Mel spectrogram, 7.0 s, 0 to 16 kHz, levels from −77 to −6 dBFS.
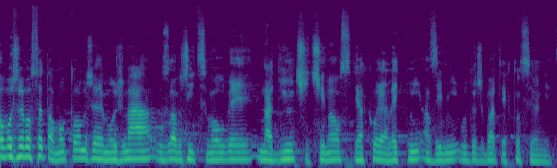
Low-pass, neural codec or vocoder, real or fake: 14.4 kHz; codec, 44.1 kHz, 2.6 kbps, SNAC; fake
